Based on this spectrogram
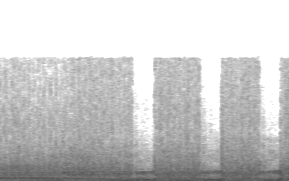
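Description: A loud car engine rumbles steadily with a deep, throaty drone and constant hiss, holding one level with no pauses.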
